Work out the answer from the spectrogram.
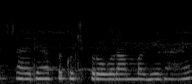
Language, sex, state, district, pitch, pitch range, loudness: Hindi, female, Uttar Pradesh, Budaun, 255 Hz, 245-270 Hz, -40 LUFS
